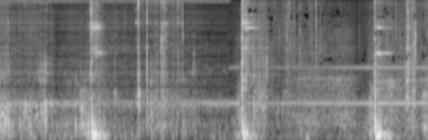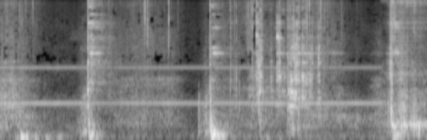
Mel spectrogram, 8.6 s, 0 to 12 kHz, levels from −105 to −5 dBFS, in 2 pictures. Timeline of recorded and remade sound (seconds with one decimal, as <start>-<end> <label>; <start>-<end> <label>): 0.0-2.3 remade; 2.3-8.1 recorded; 8.1-8.6 remade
